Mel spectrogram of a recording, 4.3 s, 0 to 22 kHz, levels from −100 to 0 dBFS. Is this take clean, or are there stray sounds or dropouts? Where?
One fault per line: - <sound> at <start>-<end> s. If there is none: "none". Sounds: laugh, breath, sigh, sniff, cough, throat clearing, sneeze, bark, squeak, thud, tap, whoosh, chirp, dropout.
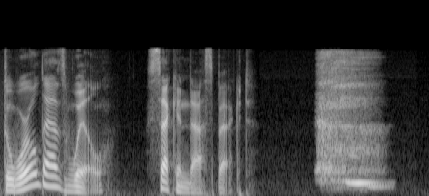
- sigh at 3.1-4.0 s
